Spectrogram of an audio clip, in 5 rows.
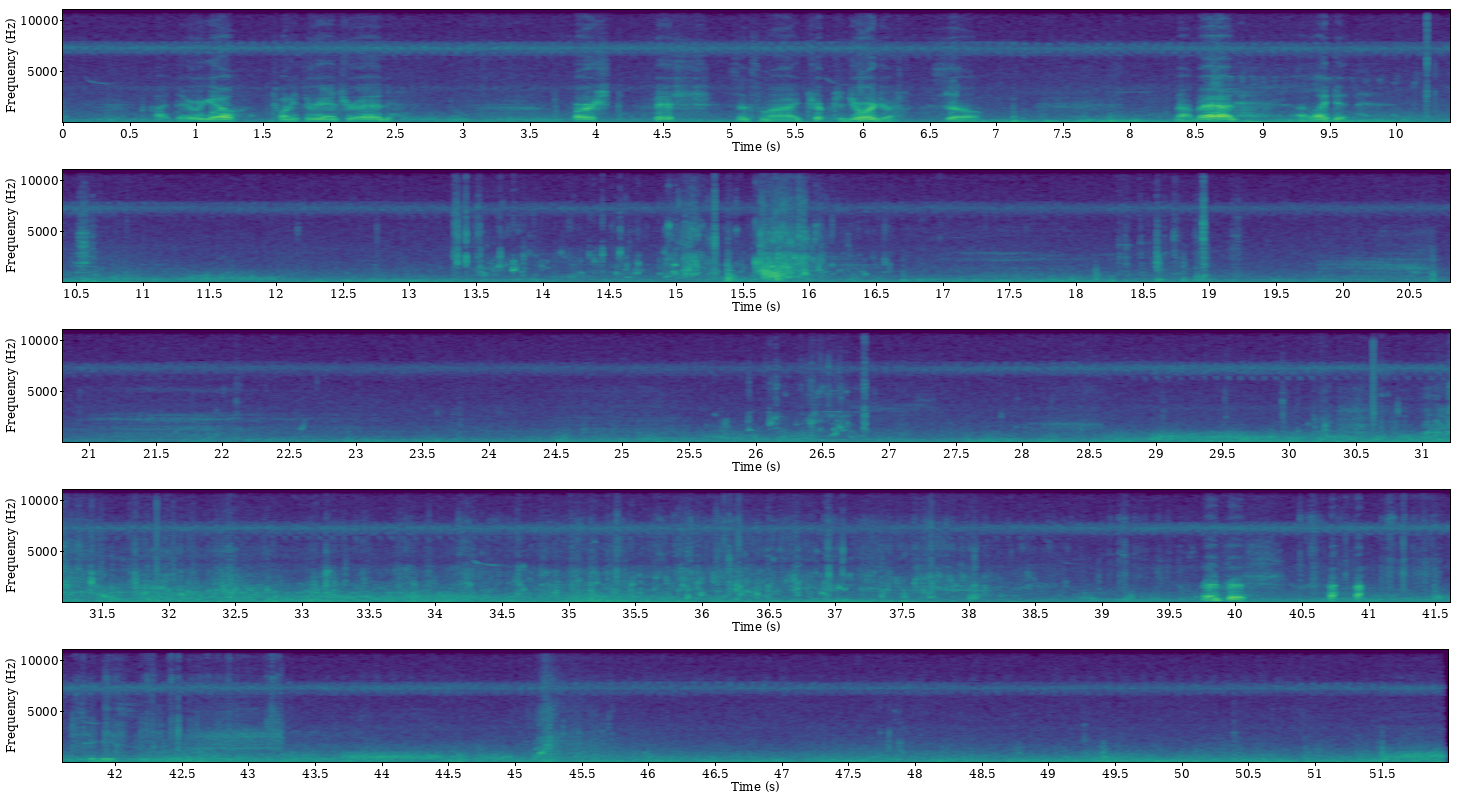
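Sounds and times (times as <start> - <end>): steady low hiss: 0.0 - 15.0, 26.8 - 52.0
water slapping boat hull: 0.0 - 52.0
wind on microphone: 0.0 - 52.0
light knocks and splashes: 2.6 - 11.6, 12.2 - 16.9, 29.0 - 43.4, 45.2 - 46.1
knocks in a small boat: 6.0 - 11.6, 18.0 - 19.5
brief rushing burst: 8.6 - 12.0.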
